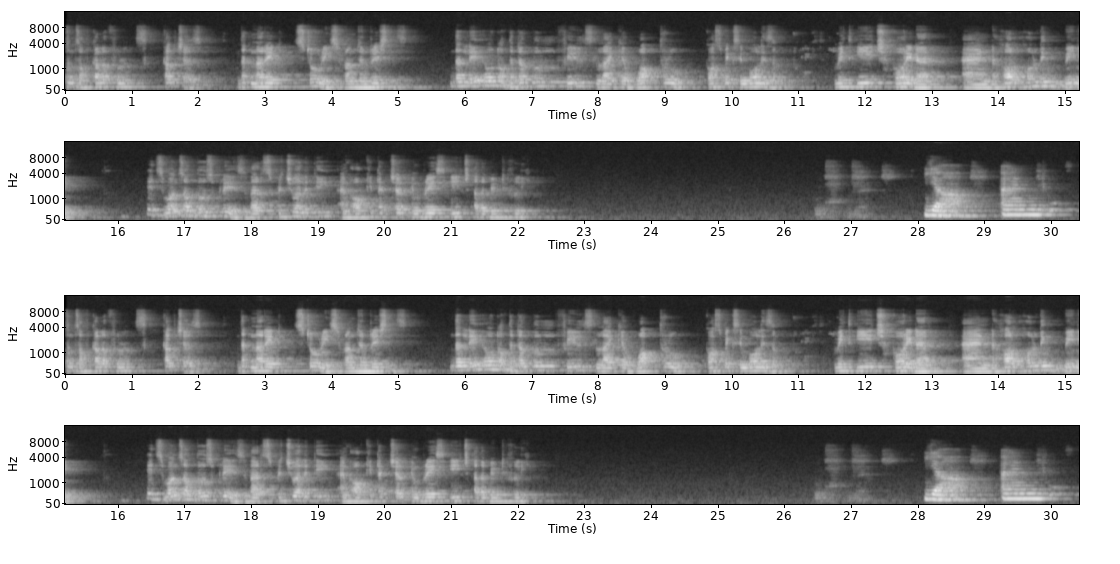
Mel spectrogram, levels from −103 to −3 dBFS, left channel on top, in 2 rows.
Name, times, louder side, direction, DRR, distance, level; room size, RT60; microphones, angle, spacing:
voice 1, 0.0-2.1 2.6-5.1 5.8-9.3 9.6-10.8 11.5-13.1 13.4-15.4 16.4-22.2 26.5-26.6, right 1 dB, 25° right, 0.7 m, -25 dB
voice 2, 26.6-27.2 28.1-29.0 29.2-30.1, equal, 10° left, 0.3 m, -20 dB
15.5 x 6.6 x 2.3 m
head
